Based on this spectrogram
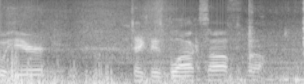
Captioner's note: Discbine clanks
